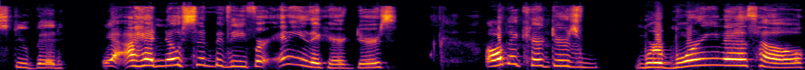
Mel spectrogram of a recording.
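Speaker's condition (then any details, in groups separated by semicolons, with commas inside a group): Cerebral palsy, spastic; from birth, muscle spasms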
